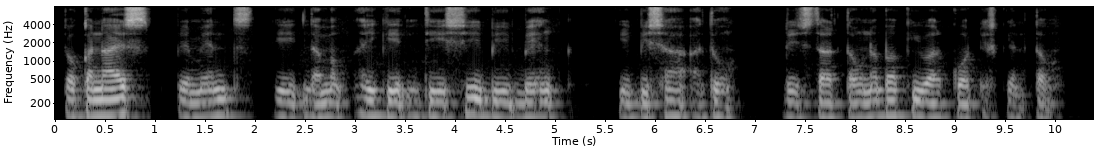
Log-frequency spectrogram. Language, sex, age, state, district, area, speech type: Manipuri, male, 60+, Manipur, Churachandpur, urban, read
